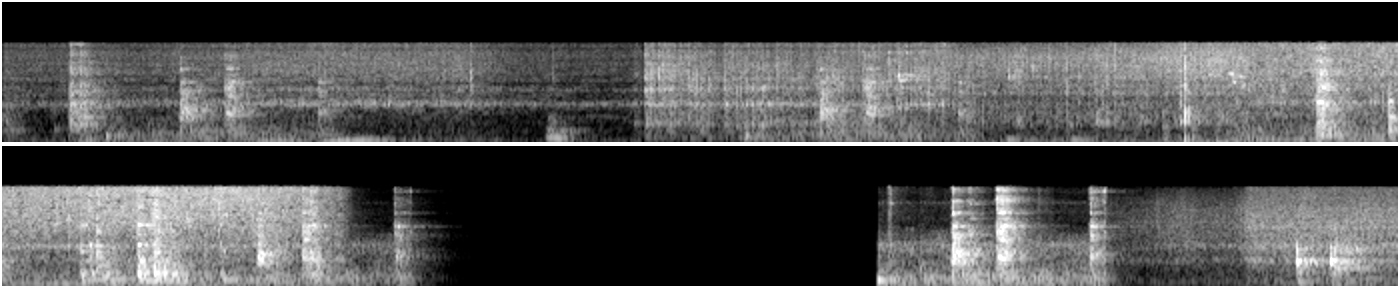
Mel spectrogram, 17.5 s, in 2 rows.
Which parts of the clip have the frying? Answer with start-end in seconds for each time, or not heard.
0.0-10.8, 15.6-17.4.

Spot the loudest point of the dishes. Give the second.
15 s.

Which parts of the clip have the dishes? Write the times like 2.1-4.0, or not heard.
0.7-2.1, 4.6-6.1, 9.8-11.3, 14.2-15.7.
